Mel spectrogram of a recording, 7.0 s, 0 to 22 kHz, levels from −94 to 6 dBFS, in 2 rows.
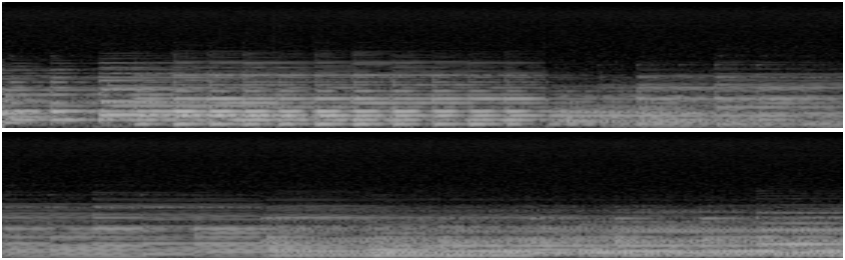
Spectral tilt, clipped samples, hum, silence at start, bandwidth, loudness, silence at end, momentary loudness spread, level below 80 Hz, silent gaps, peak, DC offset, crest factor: -9 dB/octave; under 0.1%; none; 0 s; 19 kHz; -31 LUFS; 0 s; 9 LU; -54 dBFS; none; -14 dBFS; under 0.1%; 16 dB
